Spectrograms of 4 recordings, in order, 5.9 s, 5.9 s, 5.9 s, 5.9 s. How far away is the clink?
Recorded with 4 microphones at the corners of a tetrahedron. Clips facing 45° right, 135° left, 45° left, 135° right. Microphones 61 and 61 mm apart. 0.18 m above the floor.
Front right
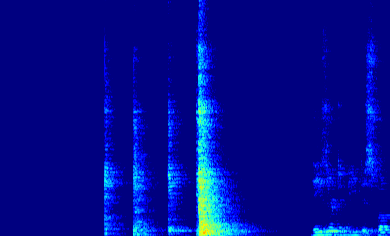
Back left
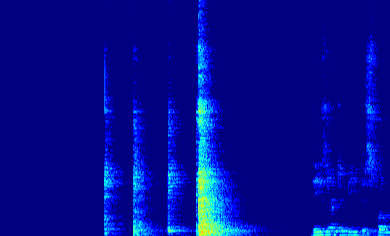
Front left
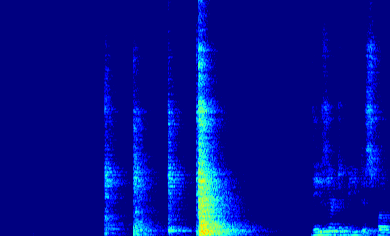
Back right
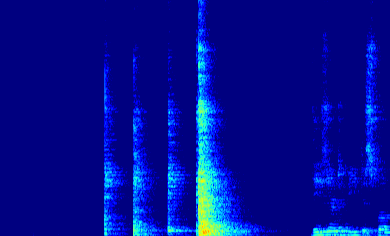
No clink in this recording.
